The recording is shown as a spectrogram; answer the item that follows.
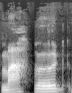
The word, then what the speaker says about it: Mahmoud: So the case is pronounced Mahmoud versus McKnight.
